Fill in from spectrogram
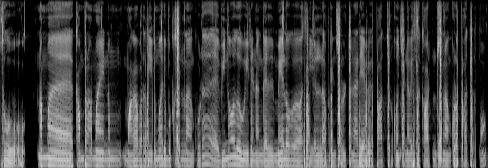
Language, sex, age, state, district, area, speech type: Tamil, male, 18-30, Tamil Nadu, Namakkal, rural, spontaneous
